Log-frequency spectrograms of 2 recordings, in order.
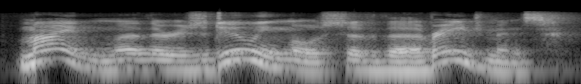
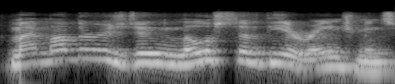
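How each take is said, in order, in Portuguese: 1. A ênfase sobe e desce em palavras estranhas. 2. A ênfase cai naturalmente nas palavras-chave. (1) "enfatizando errado, altos e baixos, palavras que não deveriam ser enfatizadas"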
